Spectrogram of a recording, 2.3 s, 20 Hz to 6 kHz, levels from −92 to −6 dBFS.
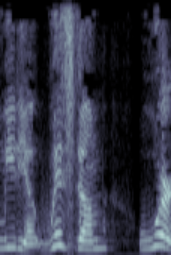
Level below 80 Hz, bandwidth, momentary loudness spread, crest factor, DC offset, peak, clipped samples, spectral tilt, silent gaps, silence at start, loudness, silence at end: -82 dBFS; 6 kHz; 15 LU; 18 dB; under 0.1%; -14 dBFS; under 0.1%; -3 dB/octave; none; 0 s; -33 LUFS; 0 s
